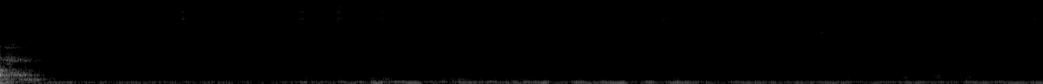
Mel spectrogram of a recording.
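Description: Safety razor scraping through stubble in short, faint strokes, several a second, with the lather thinned to its residual slickness. A faint low hum runs underneath.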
